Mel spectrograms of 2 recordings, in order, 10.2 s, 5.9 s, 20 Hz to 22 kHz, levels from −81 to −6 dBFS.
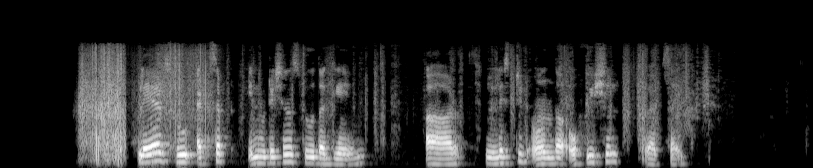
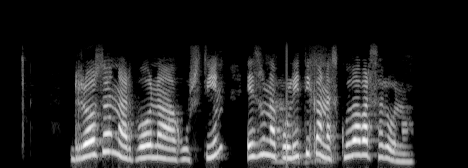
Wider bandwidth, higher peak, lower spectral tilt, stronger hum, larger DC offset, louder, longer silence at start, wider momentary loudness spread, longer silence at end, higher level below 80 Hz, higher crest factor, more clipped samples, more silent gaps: about the same, 8 kHz vs 7.4 kHz; about the same, -2 dBFS vs -2 dBFS; about the same, -6 dB/octave vs -6 dB/octave; neither; neither; about the same, -17 LUFS vs -18 LUFS; about the same, 0.95 s vs 0.9 s; about the same, 13 LU vs 12 LU; first, 1.3 s vs 0.7 s; about the same, -62 dBFS vs -66 dBFS; about the same, 16 dB vs 16 dB; neither; second, none vs 3.02-3.07 s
